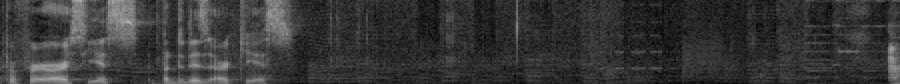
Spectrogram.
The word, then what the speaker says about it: Arceus: I kind of prefer Arceus, but it is Arceus.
